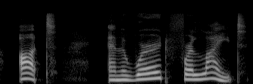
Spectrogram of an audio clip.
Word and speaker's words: 옷: So even though it's spelled with, the word for clothes is pronounced ot, and the word for light is pronounced bit.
